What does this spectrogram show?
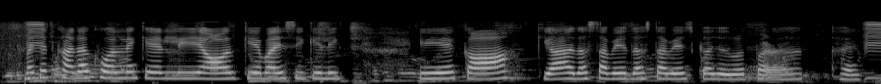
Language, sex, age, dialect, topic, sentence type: Magahi, female, 18-24, Central/Standard, banking, question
